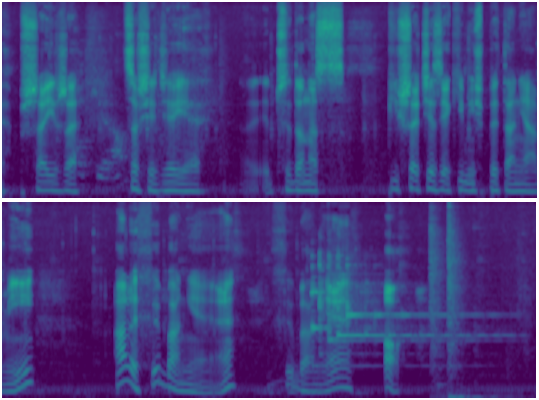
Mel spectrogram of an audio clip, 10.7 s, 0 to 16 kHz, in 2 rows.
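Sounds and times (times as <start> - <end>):
speech: 0.0 - 5.9, 6.5 - 9.8
smart door camera notification chime: 8.4 - 10.6.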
